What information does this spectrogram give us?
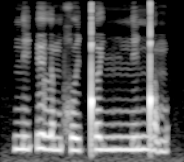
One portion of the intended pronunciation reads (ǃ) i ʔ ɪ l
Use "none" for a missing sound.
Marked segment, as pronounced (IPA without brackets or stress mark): n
